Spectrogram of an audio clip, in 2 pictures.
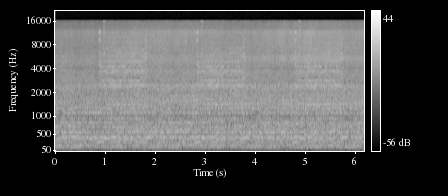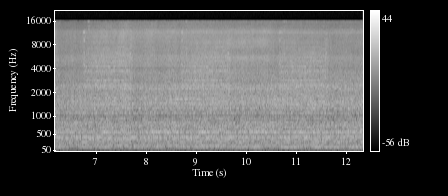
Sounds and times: drone 0.0 - 12.3

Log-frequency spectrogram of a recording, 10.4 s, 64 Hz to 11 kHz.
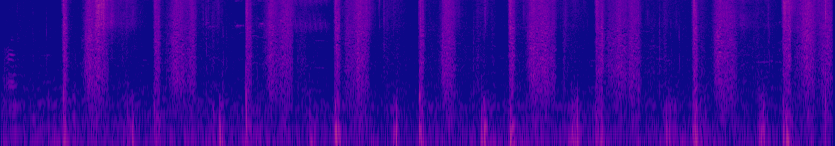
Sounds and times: Walking on beach sand 0.7 - 10.4

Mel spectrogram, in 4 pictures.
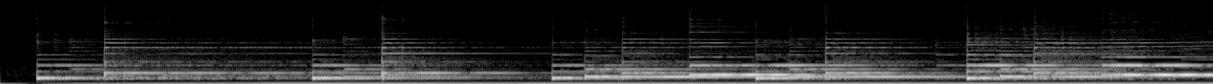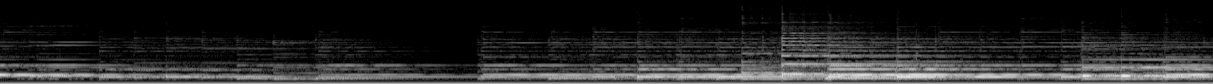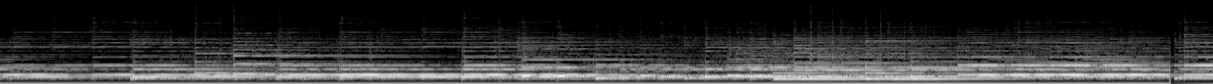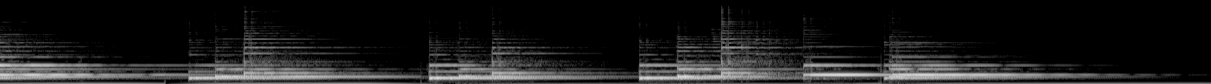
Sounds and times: sad slow song played on a ukulele 0.4 - 47.6

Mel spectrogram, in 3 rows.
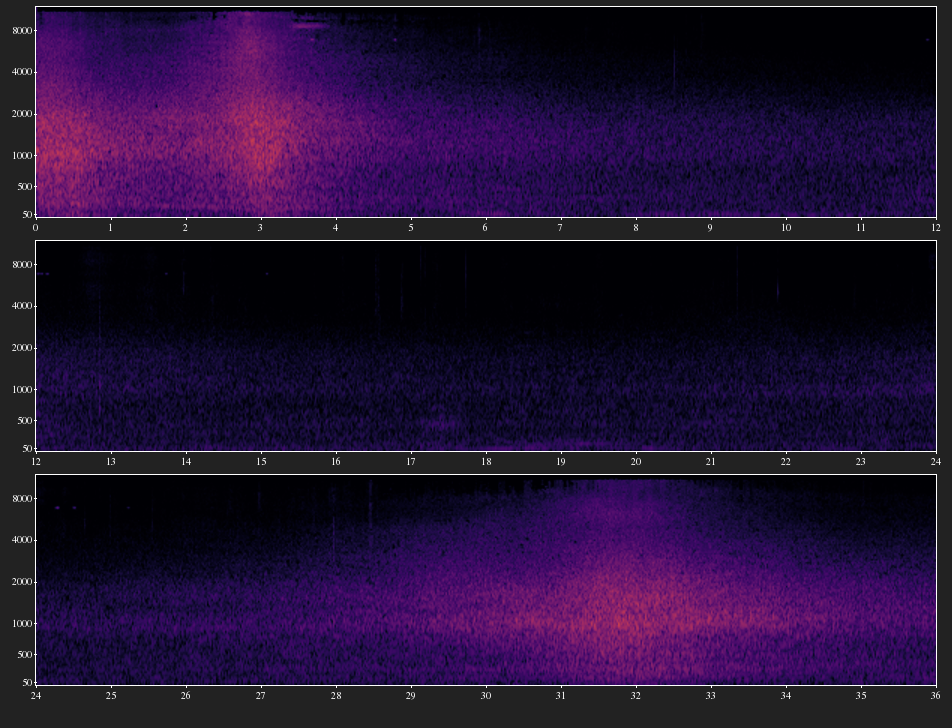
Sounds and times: car bys 0.0 - 4.9
bus 0.0 - 36.0
car bys 16.6 - 20.6
car bys 27.8 - 36.0

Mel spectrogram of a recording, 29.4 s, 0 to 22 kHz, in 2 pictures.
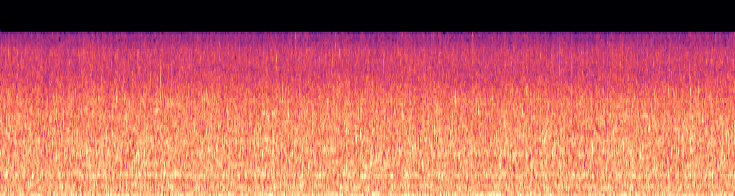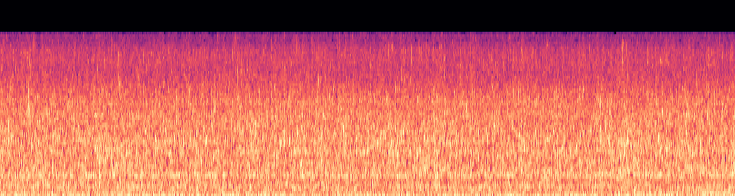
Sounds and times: small stream 0.0 - 29.4

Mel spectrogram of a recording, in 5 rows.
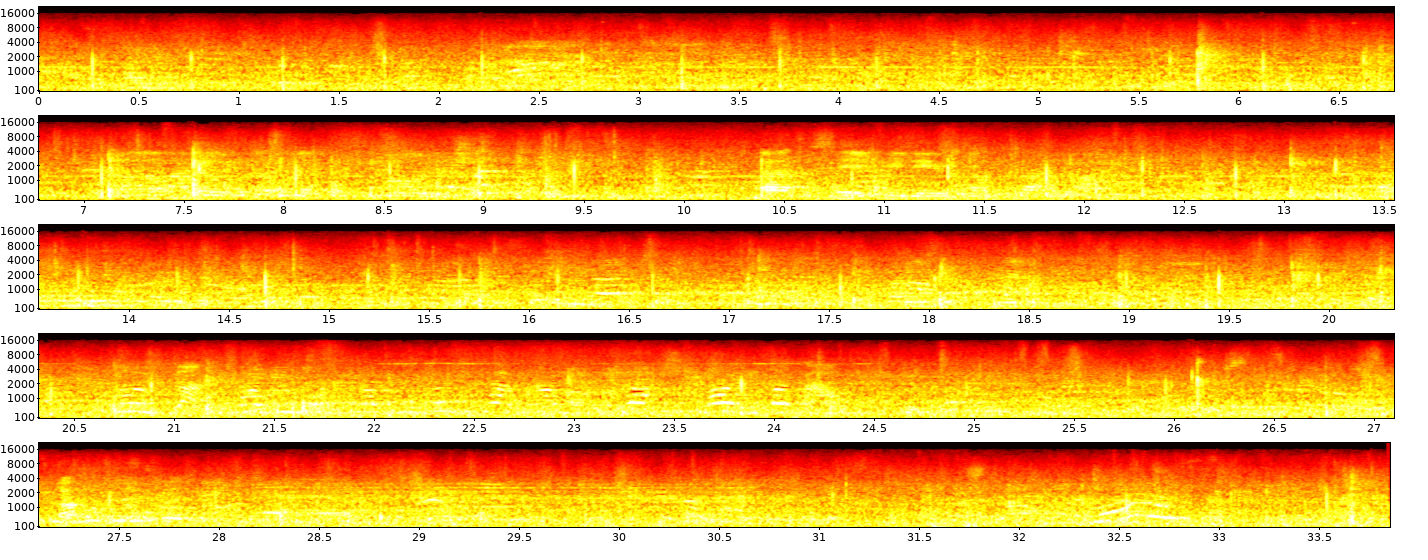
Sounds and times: people talking 0.0 - 33.8
announcement 15.0 - 31.1

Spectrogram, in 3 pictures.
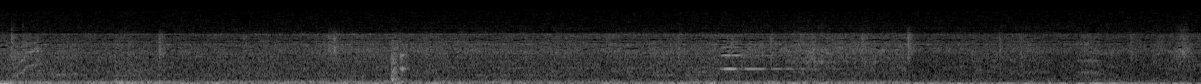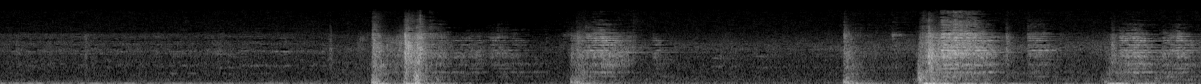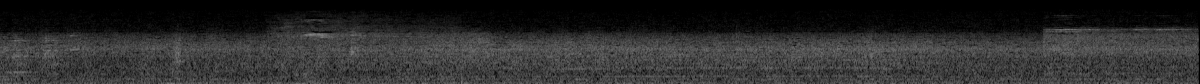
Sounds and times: connecting two trains 0.0 - 36.0

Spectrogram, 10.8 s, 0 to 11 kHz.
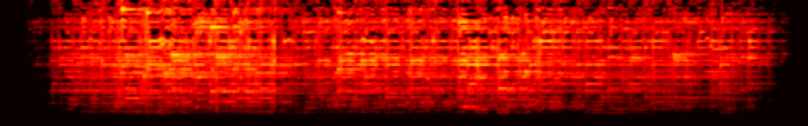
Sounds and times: mystical enclosed bell 0.7 - 10.4

